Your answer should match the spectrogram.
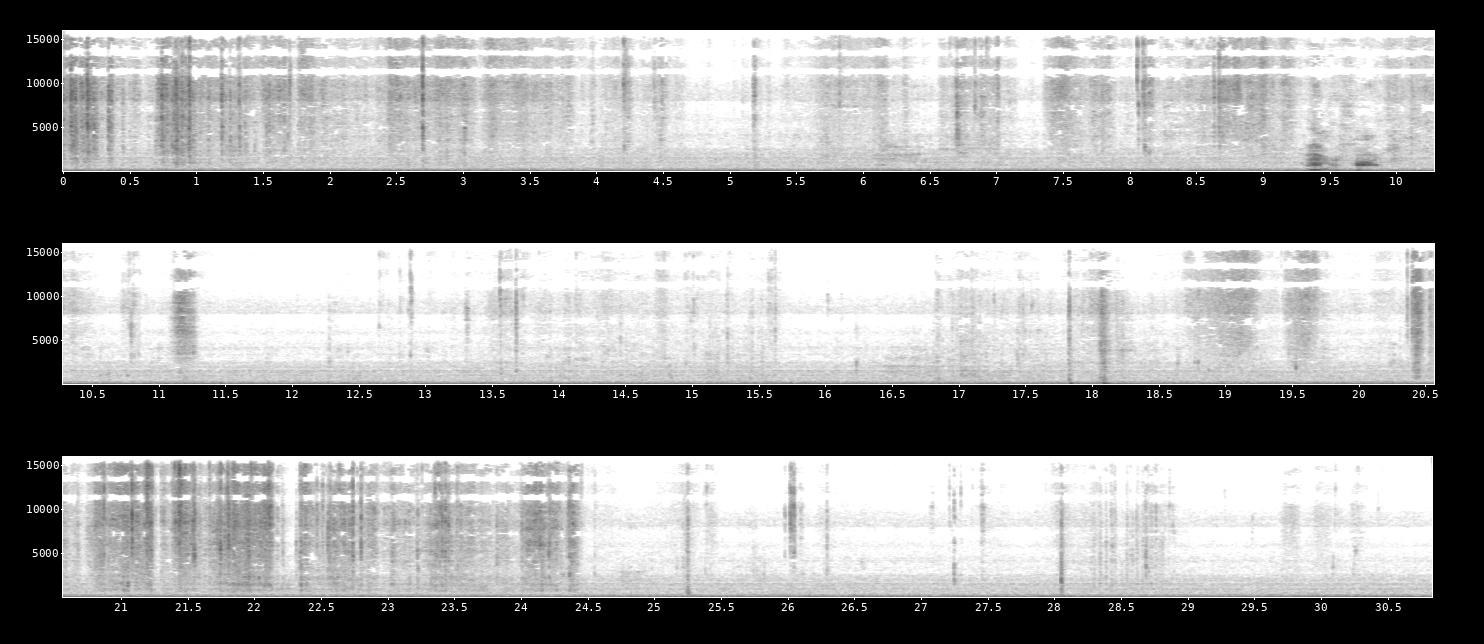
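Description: Steady low hum of a car cabin, its engine and ventilation running, with faint chewing and crinkling of a paper sandwich wrapper over it. A short voiced sound comes about nine seconds in and a single soft knock about eighteen seconds in.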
